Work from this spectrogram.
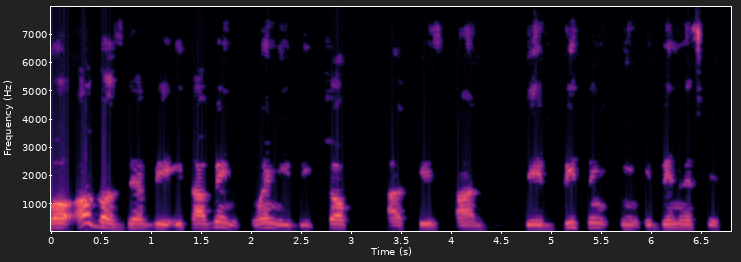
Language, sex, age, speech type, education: Nigerian Pidgin, male, 15-29, spontaneous, tertiary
